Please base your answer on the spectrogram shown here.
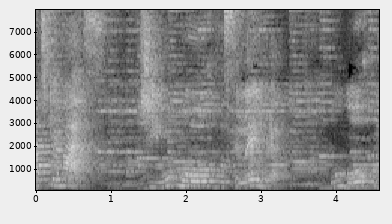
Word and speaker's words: humor: Você não consegue escutar o som do H na palavra humor, só o som do U, porque o H é mudo.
